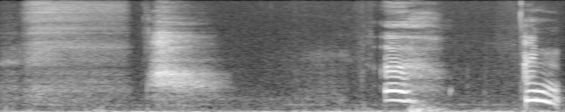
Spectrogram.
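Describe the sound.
Heavy, breathy exhales and inhales, followed by two loud, rough, voiced coughs a couple of seconds apart, from a person coughing due to allergies.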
